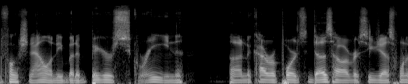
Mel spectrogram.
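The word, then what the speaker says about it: Nikkei: It is pronounced Nakai, and it is the stock market in Japan.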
